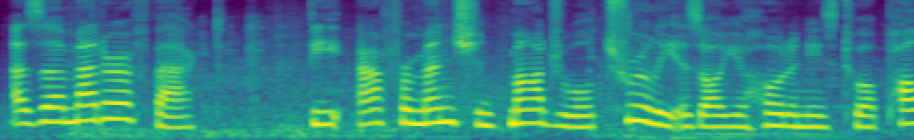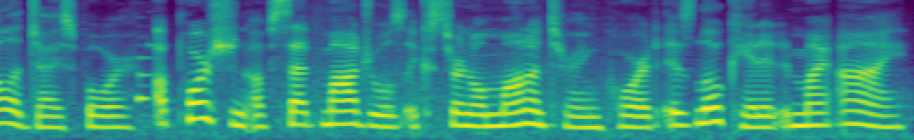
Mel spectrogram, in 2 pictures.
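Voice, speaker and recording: A woman voicing a polite, literal-minded robot girl in a video game, speaking formally and deadpan. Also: fairly high pitch, fast talker, slight background noise, lightly acted. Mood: calm, formal. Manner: formal, deadpan, precise wording. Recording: faint game music behind. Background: faint game music.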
